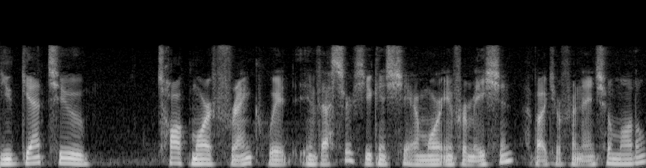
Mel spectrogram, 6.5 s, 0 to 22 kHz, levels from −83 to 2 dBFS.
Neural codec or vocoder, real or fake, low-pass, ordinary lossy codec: none; real; 7.2 kHz; MP3, 48 kbps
